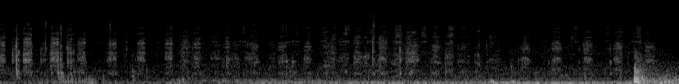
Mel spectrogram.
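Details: American Bully pocket dog from a kennel in Romania panting steadily, rapid rhythmic breaths close to the microphone, about four per second, with a brief sharp knock near the end.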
